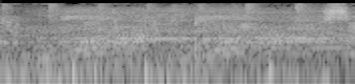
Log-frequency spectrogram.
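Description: Car engines revving hard, pitch rising and falling over several gear changes, with tyres squealing, over music with a steady beat.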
